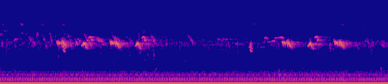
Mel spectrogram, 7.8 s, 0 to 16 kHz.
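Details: Osprey at its Chesapeake nest, 28 June 2023, with a shad brought for feeding: clusters of high chirping whistles come in two bursts separated by a quieter gap, above a continuous low-pitched hum.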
